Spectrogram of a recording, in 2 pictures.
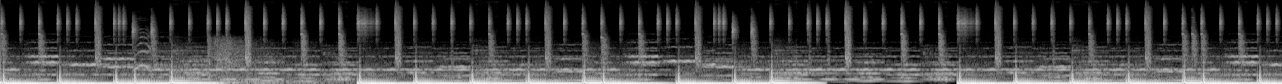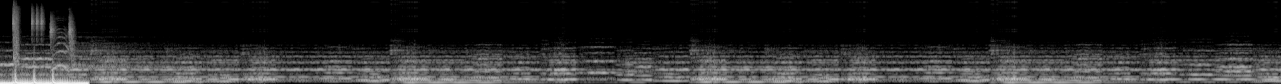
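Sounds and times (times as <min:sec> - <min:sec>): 
dark type beat at 160 bpm: 0:00.0 - 0:14.6.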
